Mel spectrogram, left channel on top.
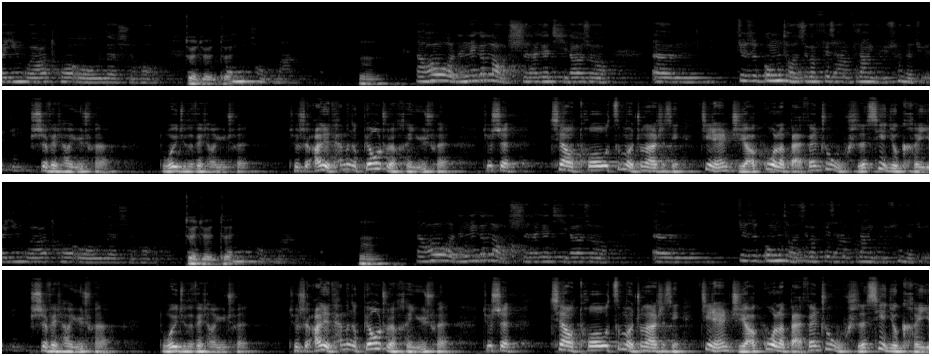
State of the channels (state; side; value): normal; both; correlation 0.90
